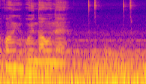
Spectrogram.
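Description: A young man speaks into a microphone close by.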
